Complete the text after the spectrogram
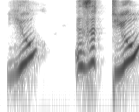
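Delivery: "you" rising high at the end of each phrase. Shown as a demonstration. Teacher demonstrating the tonic syllable, rising tone on "you". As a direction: lift the last "you" into a query. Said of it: "a rising tone".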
